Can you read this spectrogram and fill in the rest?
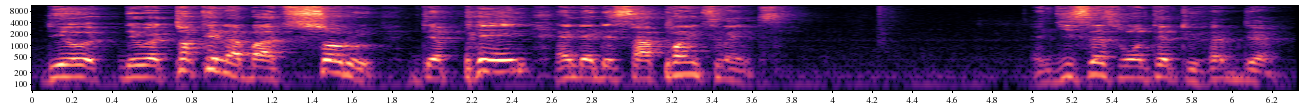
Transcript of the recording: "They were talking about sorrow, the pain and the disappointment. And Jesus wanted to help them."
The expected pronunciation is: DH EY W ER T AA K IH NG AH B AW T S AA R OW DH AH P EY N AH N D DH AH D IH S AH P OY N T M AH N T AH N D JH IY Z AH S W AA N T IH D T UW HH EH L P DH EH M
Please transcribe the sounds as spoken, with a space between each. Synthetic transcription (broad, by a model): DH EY W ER T AA K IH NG AH B AW T S AA R OW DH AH P EY N AH N D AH D IH S AH P OY N T M AH N T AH N JH IY S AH S W AA N T IH D T UW HH EH L P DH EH M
